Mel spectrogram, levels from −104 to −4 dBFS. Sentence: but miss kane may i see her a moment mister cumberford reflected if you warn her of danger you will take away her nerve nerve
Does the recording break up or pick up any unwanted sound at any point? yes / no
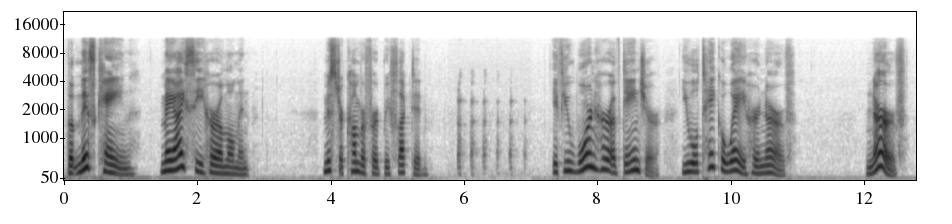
yes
